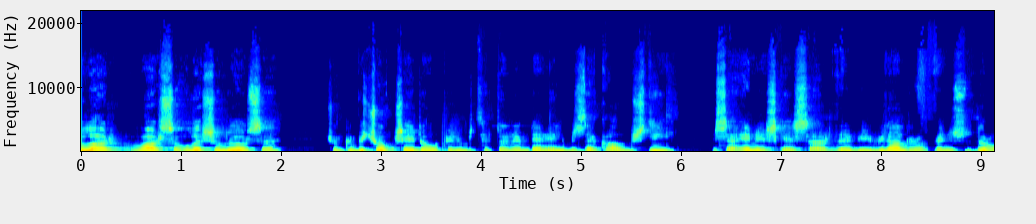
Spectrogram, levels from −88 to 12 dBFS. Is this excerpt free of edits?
yes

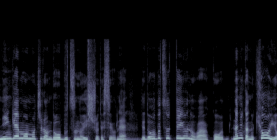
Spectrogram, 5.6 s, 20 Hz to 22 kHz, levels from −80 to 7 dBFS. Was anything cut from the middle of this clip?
no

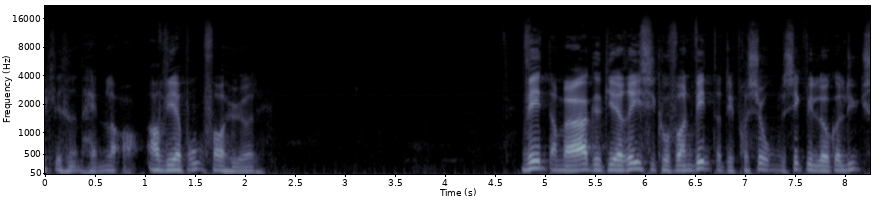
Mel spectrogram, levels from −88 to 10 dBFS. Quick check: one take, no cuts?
no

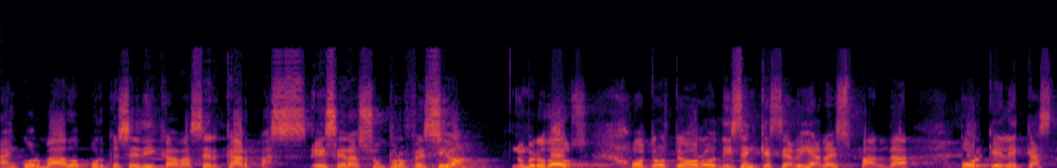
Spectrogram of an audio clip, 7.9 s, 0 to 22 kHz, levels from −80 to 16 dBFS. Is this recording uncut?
no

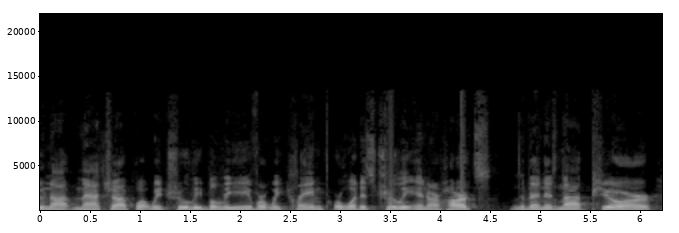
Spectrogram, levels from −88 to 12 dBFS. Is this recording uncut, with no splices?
no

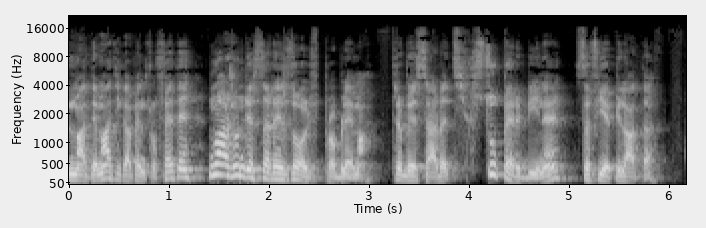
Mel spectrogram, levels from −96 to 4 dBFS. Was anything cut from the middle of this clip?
no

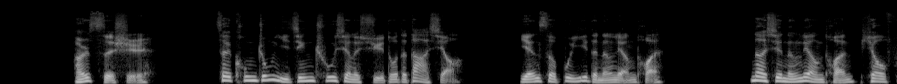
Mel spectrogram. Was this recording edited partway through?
no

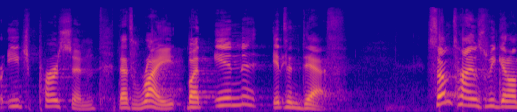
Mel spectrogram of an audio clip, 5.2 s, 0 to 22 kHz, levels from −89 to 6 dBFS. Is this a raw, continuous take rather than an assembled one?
no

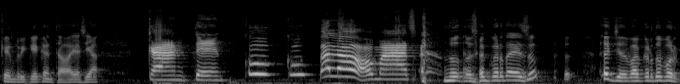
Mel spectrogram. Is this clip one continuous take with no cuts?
yes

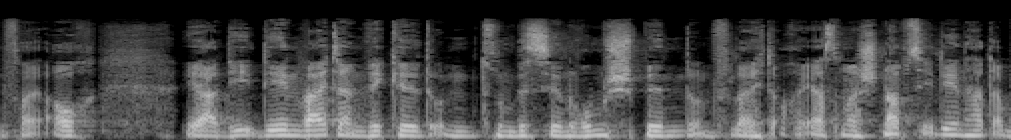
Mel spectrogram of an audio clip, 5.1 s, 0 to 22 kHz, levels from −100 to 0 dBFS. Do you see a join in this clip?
no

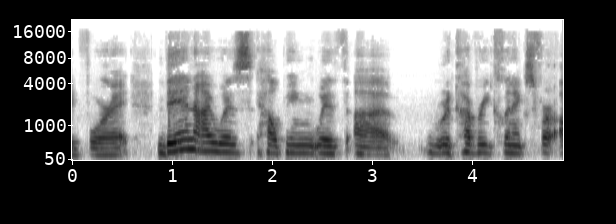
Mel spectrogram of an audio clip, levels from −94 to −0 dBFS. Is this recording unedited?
yes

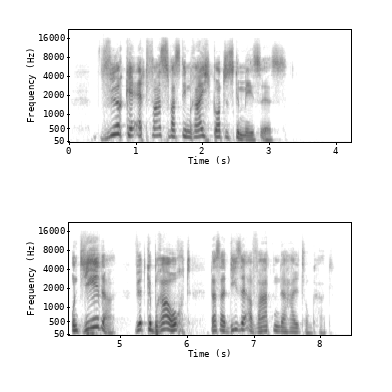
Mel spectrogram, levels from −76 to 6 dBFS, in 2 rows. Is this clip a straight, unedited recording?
yes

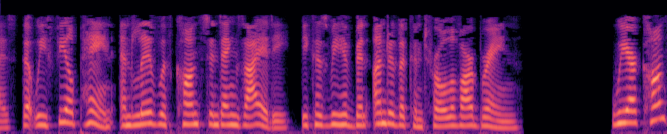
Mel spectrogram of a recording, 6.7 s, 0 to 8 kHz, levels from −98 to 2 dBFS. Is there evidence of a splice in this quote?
no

